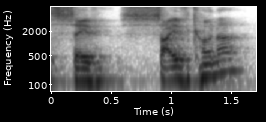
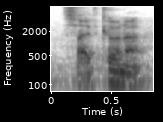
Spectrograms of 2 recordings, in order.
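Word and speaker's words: seiðkona: Now that special character in the middle there, it's pronounced like a TH. So it's the Scythe Kona? Side Kona. Yeah. All right. Scythe Kona.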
